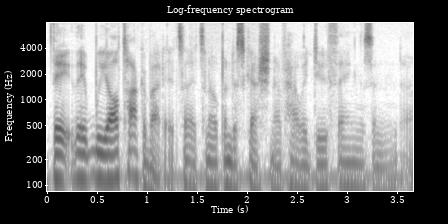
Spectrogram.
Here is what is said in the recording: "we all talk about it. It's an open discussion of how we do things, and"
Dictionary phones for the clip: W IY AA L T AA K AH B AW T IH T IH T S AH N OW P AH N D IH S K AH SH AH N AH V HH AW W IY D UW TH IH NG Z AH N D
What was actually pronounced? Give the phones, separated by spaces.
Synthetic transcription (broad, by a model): W IY AA L T AA K AH B AW T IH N IH T S N OW P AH N D IH S K AH SH AH N AH V HH AW W IY D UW TH IH NG Z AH N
